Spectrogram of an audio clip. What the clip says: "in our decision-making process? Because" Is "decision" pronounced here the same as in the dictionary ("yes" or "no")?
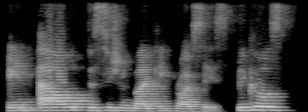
yes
